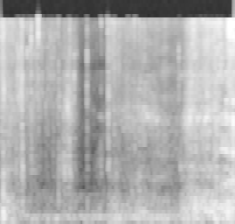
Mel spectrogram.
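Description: A padded plastic mailer being pulled out of a cardboard shipping box: quiet scraping and crinkling of plastic against cardboard, with a light knock at the start.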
